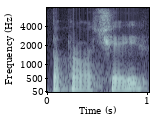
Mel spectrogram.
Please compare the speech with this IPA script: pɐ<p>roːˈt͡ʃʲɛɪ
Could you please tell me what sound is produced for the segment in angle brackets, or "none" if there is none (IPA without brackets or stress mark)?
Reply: p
